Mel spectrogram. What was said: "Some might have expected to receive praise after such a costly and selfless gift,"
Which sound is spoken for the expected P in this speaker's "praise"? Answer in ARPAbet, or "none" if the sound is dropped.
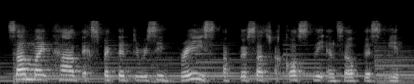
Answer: B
